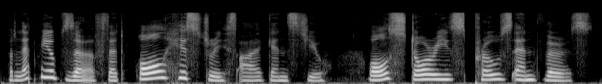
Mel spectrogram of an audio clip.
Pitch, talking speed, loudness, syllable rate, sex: 215 Hz, 140 wpm, -16 LUFS, 4.5 syllables/s, female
